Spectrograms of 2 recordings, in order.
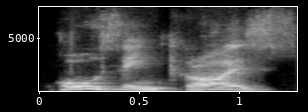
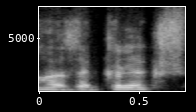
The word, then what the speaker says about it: Rosenkreuz: O Rosenkreuz, acho que é assim que pronuncia. Christian Rosenkreuz.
